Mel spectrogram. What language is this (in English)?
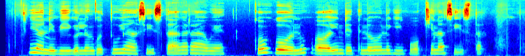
Kalenjin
